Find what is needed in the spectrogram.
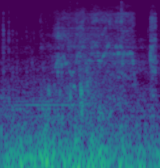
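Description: Wind buffeting the microphone in a steady low rumble, with water washing against a small boat.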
